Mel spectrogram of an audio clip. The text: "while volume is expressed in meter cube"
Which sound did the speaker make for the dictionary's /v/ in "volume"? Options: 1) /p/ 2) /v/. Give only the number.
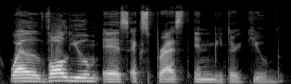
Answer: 2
